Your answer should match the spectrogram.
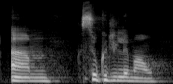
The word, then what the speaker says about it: suco de limão: Suco de limão, it's pronounced.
